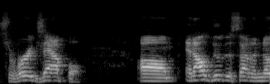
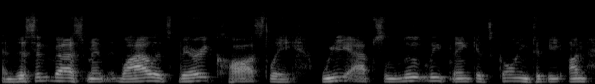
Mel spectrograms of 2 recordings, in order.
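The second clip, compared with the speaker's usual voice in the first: much softer and lower, flat and bored; mock a timid investor pitch with no energy; mumbling a limp, unexcited pitch; dull, lifeless pitch; 4 semitones lower, 11 dB quieter than usual. Shown as a demonstration. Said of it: "talk like this and say that".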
